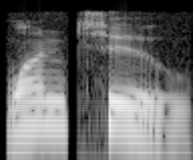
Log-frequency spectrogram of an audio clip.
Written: one-two

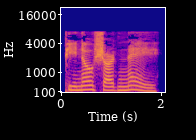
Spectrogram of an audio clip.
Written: Pinot Chardonnay

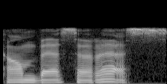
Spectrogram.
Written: Cambaceres

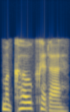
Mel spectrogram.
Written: Maquoketa

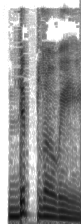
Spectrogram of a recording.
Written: diploetic

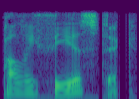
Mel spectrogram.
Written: polytheistic

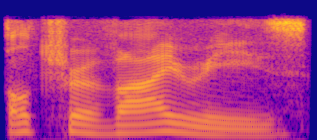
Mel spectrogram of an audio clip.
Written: ultra vires

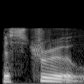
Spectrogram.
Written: bestrew

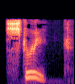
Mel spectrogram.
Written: streek

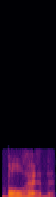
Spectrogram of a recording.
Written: Bullhead City

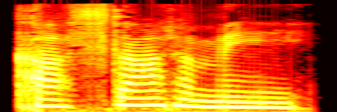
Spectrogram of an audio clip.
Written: costotomy

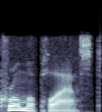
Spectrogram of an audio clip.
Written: chromoplast

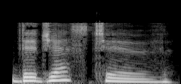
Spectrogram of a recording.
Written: digestiveness

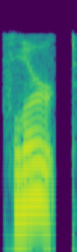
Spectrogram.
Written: flirt

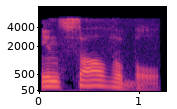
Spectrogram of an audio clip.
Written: insolvable

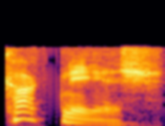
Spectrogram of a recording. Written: cockneyish

